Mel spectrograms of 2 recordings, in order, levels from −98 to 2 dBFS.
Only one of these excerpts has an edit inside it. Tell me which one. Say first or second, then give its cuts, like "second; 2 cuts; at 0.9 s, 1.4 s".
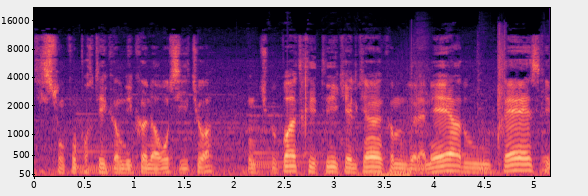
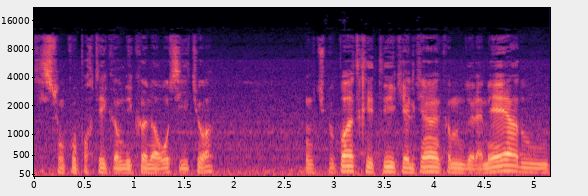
first; 1 cut; at 2.0 s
